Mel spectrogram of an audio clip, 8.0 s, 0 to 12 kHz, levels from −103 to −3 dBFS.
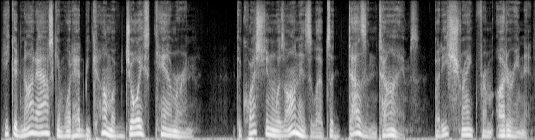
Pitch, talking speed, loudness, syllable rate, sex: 125 Hz, 195 wpm, -16 LUFS, 5.1 syllables/s, male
